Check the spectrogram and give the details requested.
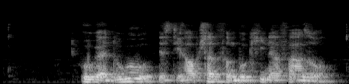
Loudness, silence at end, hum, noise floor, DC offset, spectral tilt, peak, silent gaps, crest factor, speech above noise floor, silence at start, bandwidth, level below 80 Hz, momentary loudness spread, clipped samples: -16 LUFS; 0.15 s; none; -64 dBFS; under 0.1%; -8.5 dB/octave; -2 dBFS; none; 14 dB; 48 dB; 0.8 s; 7.4 kHz; -50 dBFS; 5 LU; under 0.1%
